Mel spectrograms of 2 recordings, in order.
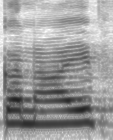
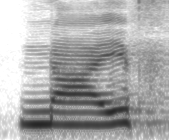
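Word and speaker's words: knife: देखो के एन आई एफ ई तो इसको हम कनाइफ नहीं पढ़ते हैं। इसको हम क्या पढ़ेंगे? नाइफ पढ़ेंगे ना?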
